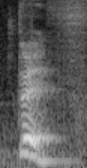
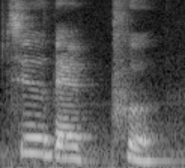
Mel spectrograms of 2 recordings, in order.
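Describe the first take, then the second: First: The opening 'ts' only lightly brushes the vowel. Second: The opening 'ts' is hit hard and separately. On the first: The speaker calls it right. "앞에 츠는 살짝 스치듯이" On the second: The speaker calls it wrong. "우리 성격 같아서는 딱 츠벨프"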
